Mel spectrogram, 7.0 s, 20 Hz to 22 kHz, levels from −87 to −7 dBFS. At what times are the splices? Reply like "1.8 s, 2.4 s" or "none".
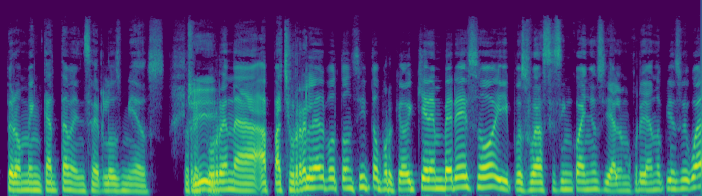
1.8 s

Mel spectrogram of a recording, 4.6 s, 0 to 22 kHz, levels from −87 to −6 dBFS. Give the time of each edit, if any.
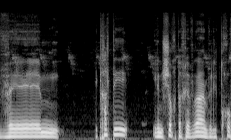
none

